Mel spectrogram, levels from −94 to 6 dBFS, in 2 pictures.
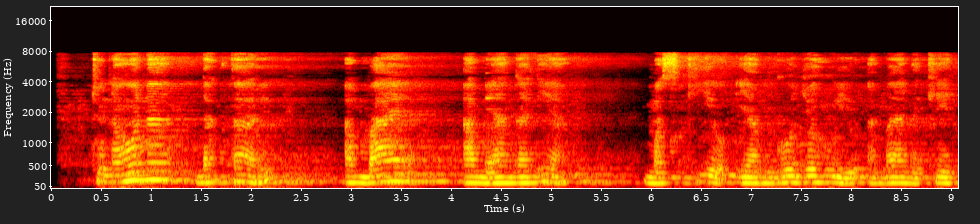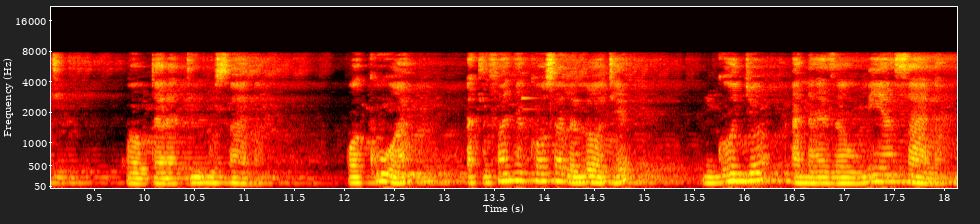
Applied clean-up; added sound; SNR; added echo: none; Chink, clink; 20 dB; reverberation time 2.0 s.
